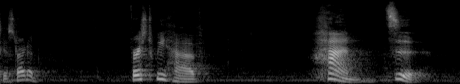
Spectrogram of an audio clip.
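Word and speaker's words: 汉字: I want you to notice something about how I pronounced that. 汉字. My voice started at the top, more or less, of my register and fell pretty much to the bottom of it. And that's how the 4th tone is pronounced.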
